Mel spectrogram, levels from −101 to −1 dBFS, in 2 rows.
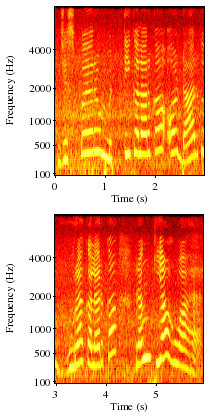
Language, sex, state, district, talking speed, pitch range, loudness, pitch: Hindi, female, Haryana, Jhajjar, 140 wpm, 300-385 Hz, -17 LUFS, 355 Hz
